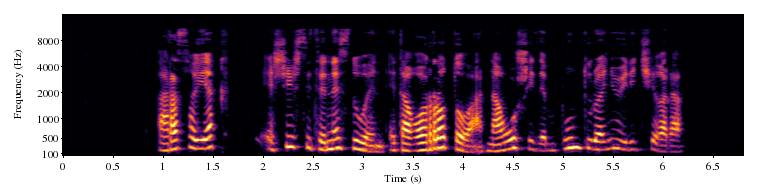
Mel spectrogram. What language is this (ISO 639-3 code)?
eus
